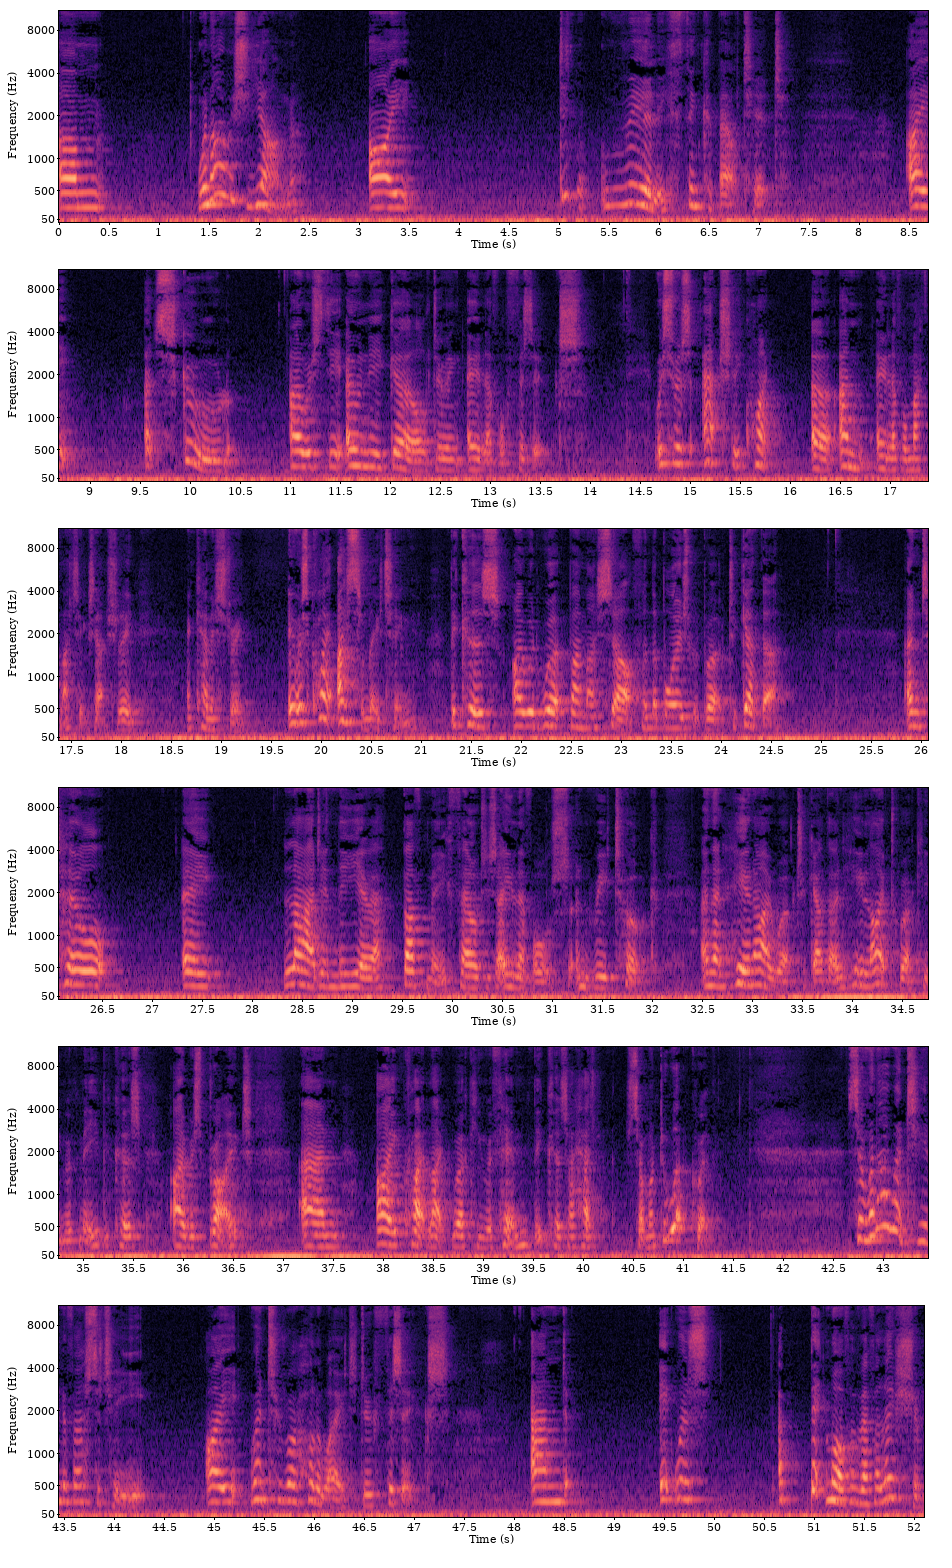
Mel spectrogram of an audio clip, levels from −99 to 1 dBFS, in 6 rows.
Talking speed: 135 wpm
